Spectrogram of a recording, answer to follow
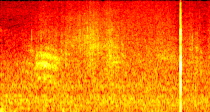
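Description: Faint, distant crow cawing, with a single sharp click near the end.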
